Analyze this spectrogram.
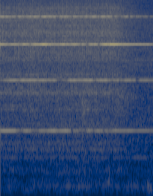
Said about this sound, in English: Uh-oh. Now they're calling the bar phone. Sounds important. No. I doubt she knows I'm here. So It's probably a salesman. We'll just have to let it ring out. Do you get... You want me to answer just so it stops ringing?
